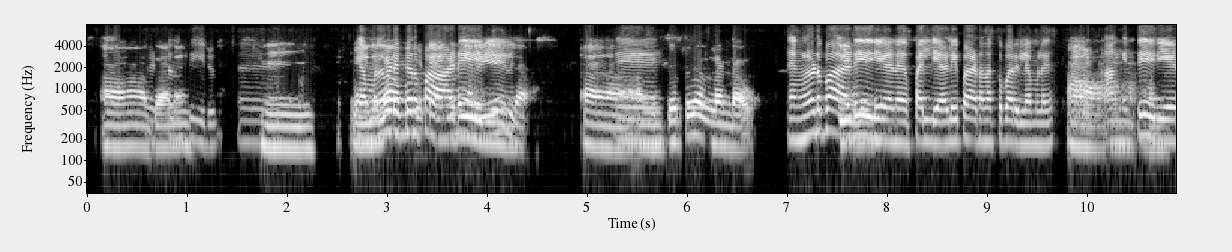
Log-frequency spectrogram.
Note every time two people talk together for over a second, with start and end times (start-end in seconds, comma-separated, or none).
2.7-4.3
